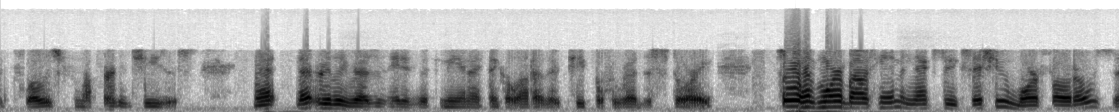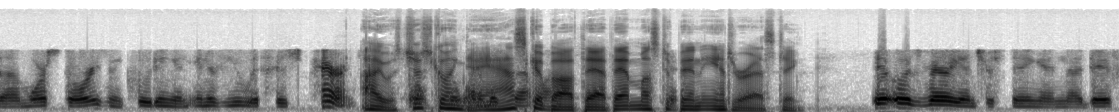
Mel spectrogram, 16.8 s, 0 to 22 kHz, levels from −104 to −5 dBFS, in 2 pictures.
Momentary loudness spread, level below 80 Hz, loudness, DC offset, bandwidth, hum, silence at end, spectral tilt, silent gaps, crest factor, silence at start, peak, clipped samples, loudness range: 13 LU; -40 dBFS; -14 LUFS; under 0.1%; 11.5 kHz; none; 0.05 s; -6.5 dB/octave; none; 14 dB; 0.2 s; 0 dBFS; under 0.1%; 5 LU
